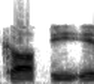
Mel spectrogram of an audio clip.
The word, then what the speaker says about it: Coffey: Just search my name, Nick Coffey. It is pronounced like the drink, but it's spelled C-O-F-F-E-Y.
